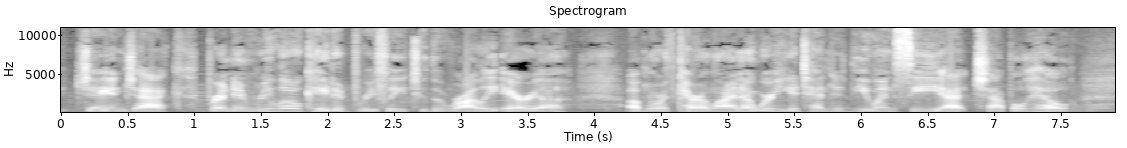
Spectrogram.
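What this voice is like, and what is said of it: Hoarse, slightly deep voice. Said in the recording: “my voice is a little hoarse. ... a lot of yelling and cheering and singing has made me sound a little bit mannish”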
